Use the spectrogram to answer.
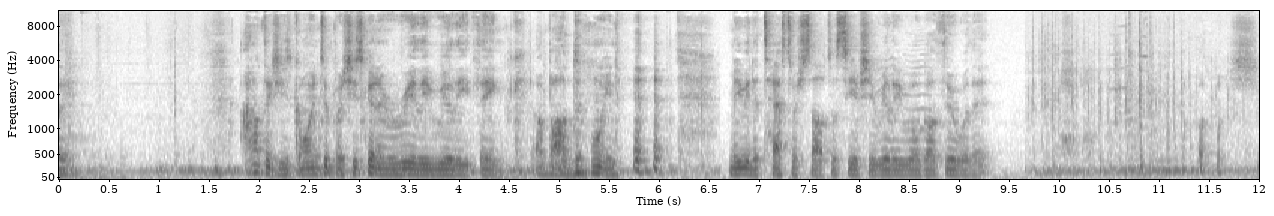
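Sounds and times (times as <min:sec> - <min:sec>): rapid clicking and rattling: 0:09.6 - 0:12.0.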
